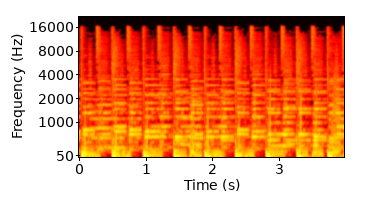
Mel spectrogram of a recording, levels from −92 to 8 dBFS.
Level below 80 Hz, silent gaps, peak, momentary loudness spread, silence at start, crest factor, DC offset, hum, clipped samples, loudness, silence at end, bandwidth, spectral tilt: -20 dBFS; none; 0 dBFS; 2 LU; 0 s; 16 dB; under 0.1%; none; under 0.1%; -17 LUFS; 0 s; 17 kHz; -4 dB/octave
